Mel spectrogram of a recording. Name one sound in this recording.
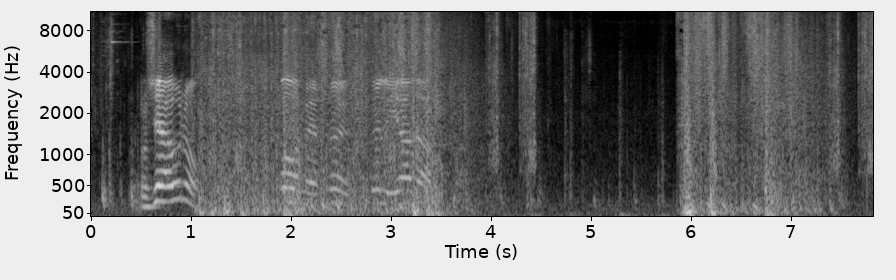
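A sniper rifle fires a loud, booming shot in a game.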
